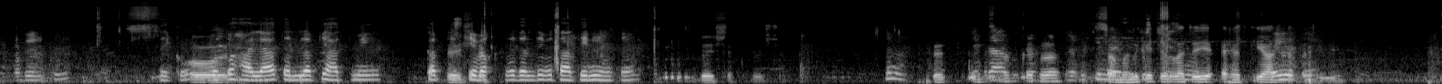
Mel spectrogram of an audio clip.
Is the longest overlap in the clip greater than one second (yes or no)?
yes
